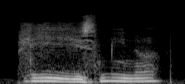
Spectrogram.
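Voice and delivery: half-whisper with a tremble. Reading a character's plea to another, in a tremulous half-whisper. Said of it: "Heth's tremulous whisper".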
